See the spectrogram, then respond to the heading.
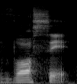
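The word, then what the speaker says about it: você: formality to and then we have vosse okay so it's vosi and this is the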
